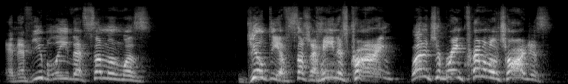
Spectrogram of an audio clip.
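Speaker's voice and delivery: hammed-up outrage reading the letter; mock emphatic denial. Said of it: "Came out with an emphatic letter".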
